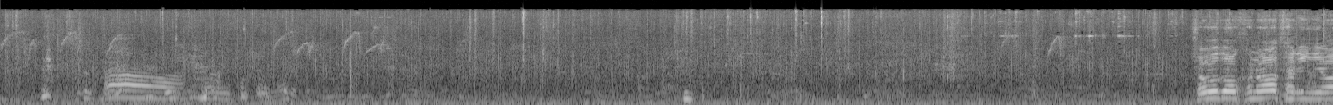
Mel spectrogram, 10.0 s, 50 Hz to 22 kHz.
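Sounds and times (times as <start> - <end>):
light rain: 0.0 - 10.0
raindrops ticking: 0.0 - 10.0.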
